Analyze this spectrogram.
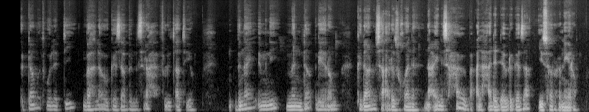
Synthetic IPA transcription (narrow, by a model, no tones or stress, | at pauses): ʔʼɨd̪ːamot̪wɔlɐd̪ibahlawiɡɐzabɨmɨsɾaħfɨlut̪ʼat̪ʰɨjːo̞m | bɨnajʔɨmnimɐnd̪ɐqʼɡeɾo̞̰mkʰɨd̪anusa̰ʕɾizɨxo̞nɐnɨ̰ʕa̰jnɨsħaβibaʕa̰lħa̰d̪ɐd̪ɐβɾiɡɐzajɪsɐɾħune̞ɾo̞m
